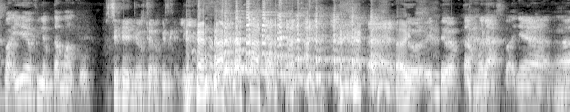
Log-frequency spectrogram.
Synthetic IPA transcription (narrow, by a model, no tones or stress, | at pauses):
səbaʔ̚iəfiləmpət̪amãːku | seit̪upət̪amasə̥kaliaaas | əit̪uit̪ujaŋpət̪amãlahsəbap̚ɲəə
